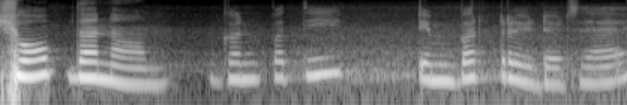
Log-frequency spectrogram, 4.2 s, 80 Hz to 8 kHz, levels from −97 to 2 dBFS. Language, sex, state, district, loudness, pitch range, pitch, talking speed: Punjabi, female, Punjab, Kapurthala, -20 LUFS, 230-285 Hz, 255 Hz, 100 wpm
